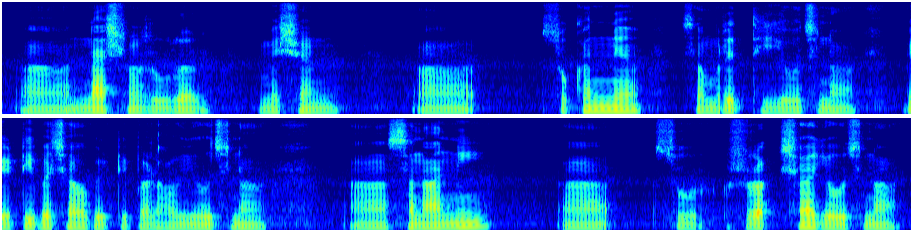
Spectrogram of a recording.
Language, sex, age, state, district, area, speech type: Hindi, male, 18-30, Madhya Pradesh, Balaghat, rural, spontaneous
